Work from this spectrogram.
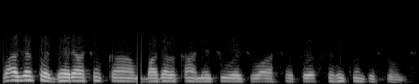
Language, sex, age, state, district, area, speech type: Kashmiri, male, 18-30, Jammu and Kashmir, Srinagar, urban, conversation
